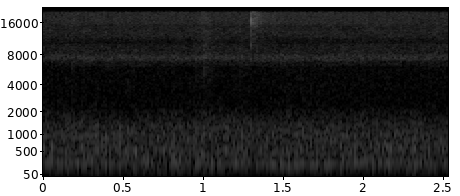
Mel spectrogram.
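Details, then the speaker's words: Early-mid 1980s Emerson Casablanca Designer 36" plastic ceiling fan CF-2036W, K-55 stack motor, 2-speed, on high and spinning really fast: soft even motor hum, low steady tone, no ticking or wobble beat; smooth, balanced, normal. "So that's the high speed. And this one does go really fast."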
